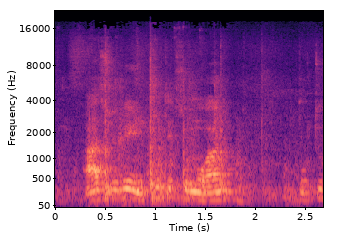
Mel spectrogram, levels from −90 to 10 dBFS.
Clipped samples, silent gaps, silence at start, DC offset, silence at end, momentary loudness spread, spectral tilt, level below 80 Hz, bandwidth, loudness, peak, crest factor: under 0.1%; none; 0 s; under 0.1%; 0 s; 17 LU; -5.5 dB/octave; -46 dBFS; 17.5 kHz; -11 LUFS; 0 dBFS; 12 dB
